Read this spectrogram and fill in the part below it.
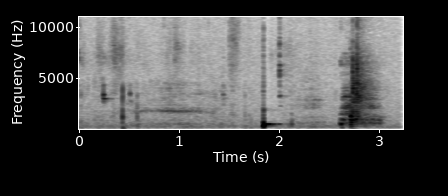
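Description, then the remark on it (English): A small splash of Batch 2 high-rye bourbon poured into a glass: a sharp glassy clink, then a brief, hissing gush of liquid lasting under a second, fairly quiet overall. “Oh, I like that little splash right there.”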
